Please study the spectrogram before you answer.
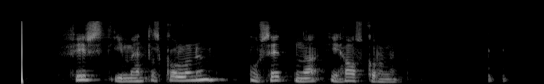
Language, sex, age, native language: Icelandic, male, 40-49, Icelandic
